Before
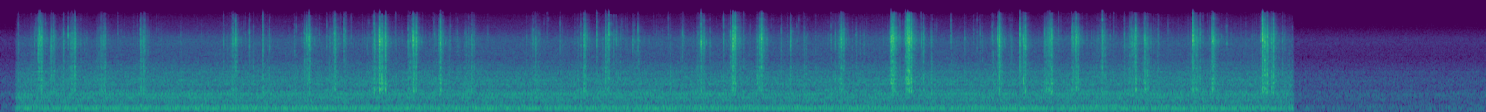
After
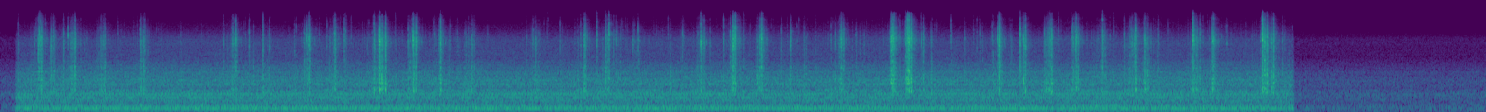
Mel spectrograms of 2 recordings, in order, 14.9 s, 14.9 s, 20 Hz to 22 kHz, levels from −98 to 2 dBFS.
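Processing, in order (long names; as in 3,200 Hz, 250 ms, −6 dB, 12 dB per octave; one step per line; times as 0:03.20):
high-shelf EQ 4,200 Hz −10.5 dB
level −1.5 dB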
